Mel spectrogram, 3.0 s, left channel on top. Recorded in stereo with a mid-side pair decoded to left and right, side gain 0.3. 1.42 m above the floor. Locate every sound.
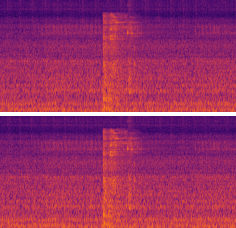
0.0 s a fan: 10° right, 2.5 m
1.3 s breaking glass: 25° right, 7 m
